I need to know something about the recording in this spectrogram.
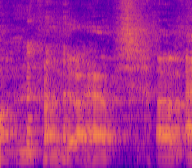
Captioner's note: laughter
